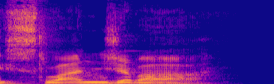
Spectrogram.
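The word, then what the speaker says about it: slàinte mhath: And how we say in Scotland, we say slangeva. – Slangeva.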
